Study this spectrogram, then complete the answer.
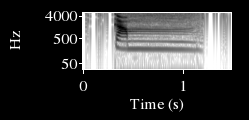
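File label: "gam6", Cantonese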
